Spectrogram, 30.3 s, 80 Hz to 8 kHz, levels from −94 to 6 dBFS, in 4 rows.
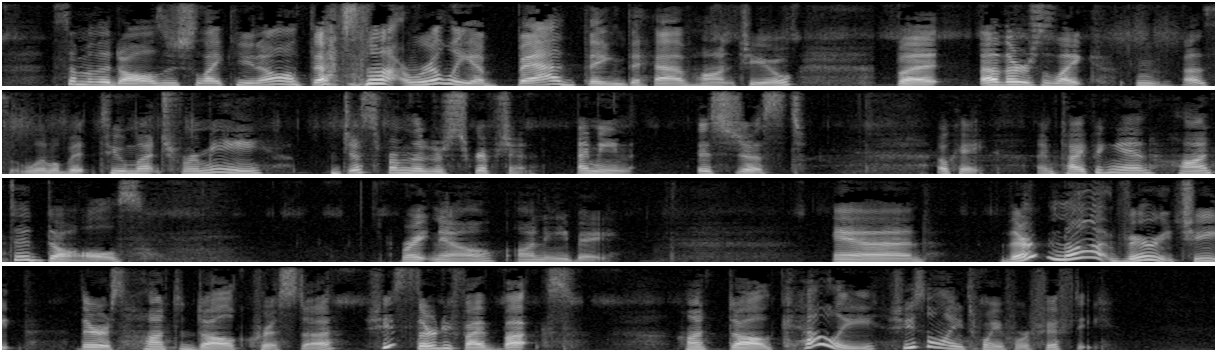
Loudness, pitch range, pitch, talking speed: -26 LUFS, 175-240 Hz, 205 Hz, 130 wpm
